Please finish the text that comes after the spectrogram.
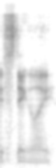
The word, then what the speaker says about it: Stingley: If somehow like teams were scared off and okay, I always do the worst with pronouncing names. Is it Stingley or it's Stingley, right? Yeah. Stingley.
